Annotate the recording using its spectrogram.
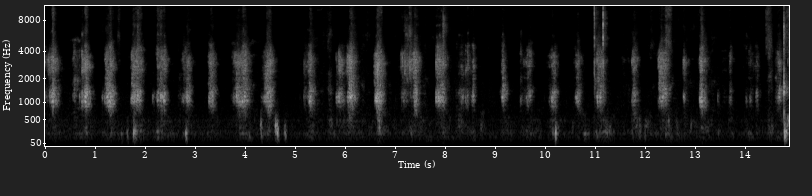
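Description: Wire-pin slicker brush drawn in short downward strokes through a Cavoodle's curly coat on its back leg, each stroke a short crisp rasp, about two a second.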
